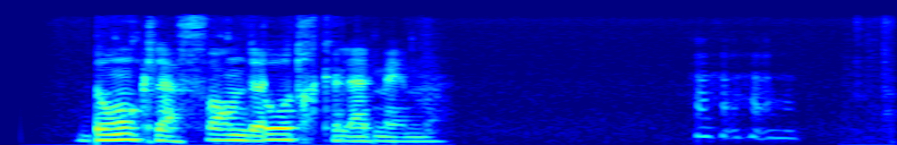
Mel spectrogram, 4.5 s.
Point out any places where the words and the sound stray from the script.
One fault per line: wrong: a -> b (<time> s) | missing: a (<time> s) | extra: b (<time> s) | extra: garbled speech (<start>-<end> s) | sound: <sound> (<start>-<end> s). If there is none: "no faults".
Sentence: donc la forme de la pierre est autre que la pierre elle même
sound: dropout (0.5-0.5 s)
missing: la pierre est (1.3 s)
missing: pierre elle (1.8 s)
sound: laugh (3.4-4.0 s)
